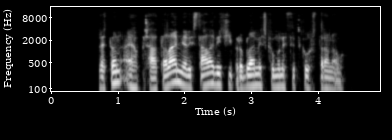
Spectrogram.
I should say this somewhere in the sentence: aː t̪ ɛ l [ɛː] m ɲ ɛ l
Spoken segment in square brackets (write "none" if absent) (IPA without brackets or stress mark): ɛː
